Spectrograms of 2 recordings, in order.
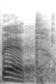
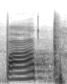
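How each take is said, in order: First: The vowel is a flat 'a' as in cat. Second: The vowel is an open 'ah' sound.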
